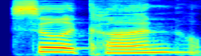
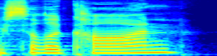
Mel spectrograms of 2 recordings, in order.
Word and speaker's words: silicon: One, silicon or silicon, not an E at the end. Uh-huh. So sometimes people say it's silicone also, but there's no E at the end. So mm-hmm.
